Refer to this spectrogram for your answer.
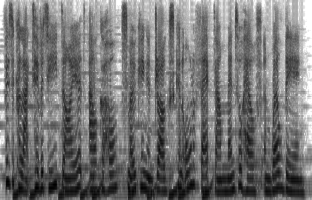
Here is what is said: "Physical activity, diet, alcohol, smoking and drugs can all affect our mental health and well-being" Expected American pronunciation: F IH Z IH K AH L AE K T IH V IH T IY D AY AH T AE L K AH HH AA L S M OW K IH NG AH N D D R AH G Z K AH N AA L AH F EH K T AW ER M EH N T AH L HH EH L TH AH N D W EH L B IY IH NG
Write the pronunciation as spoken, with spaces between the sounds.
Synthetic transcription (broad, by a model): F IH Z IH K AH L AE K T IH V IH T IY D AY AH T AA L K AH HH AA L S M OW K IH NG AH N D D R AH G Z K AH N AA L AH F EH K T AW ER M EH N T AH L HH EH L TH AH N W EH L B IY IH NG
